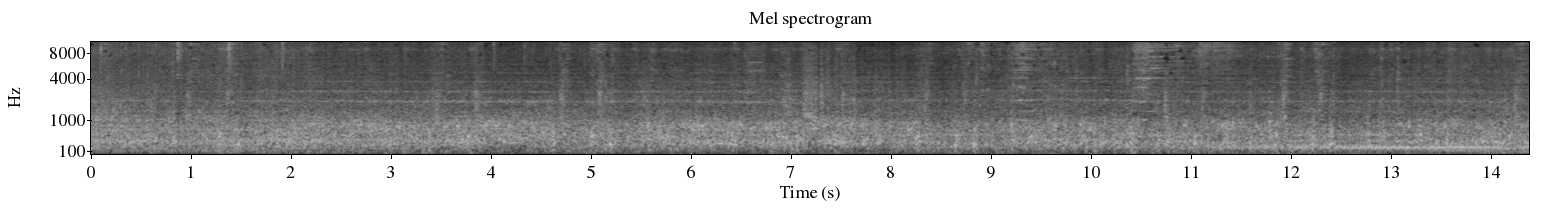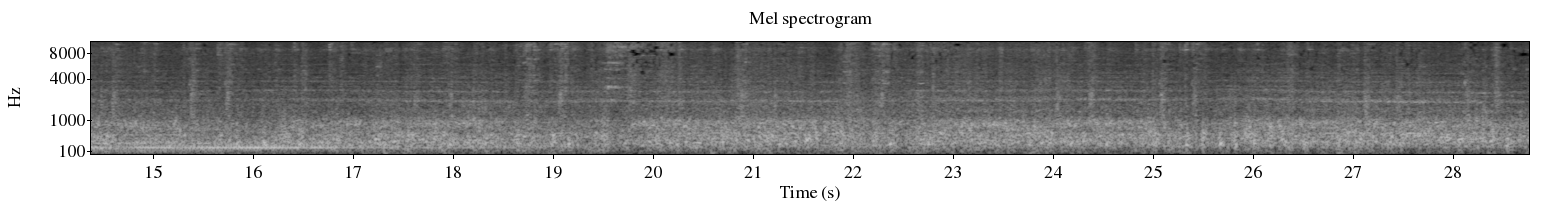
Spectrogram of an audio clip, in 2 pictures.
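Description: Passenger train coaches passing close by at speed: a steady loud rumble of steel wheels on the rails, with sharp clacks as the wheels run over a turnout. A low hum joins for a few seconds around the middle.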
